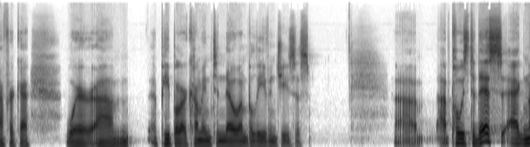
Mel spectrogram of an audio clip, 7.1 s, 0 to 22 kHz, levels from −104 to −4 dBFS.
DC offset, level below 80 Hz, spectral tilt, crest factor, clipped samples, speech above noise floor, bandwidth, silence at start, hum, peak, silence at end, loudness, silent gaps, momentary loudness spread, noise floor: under 0.1%; -54 dBFS; -5 dB/octave; 18 dB; under 0.1%; 37 dB; 17.5 kHz; 0 s; none; -2 dBFS; 0 s; -20 LUFS; none; 17 LU; -56 dBFS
